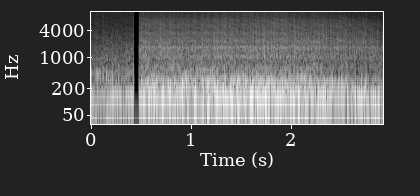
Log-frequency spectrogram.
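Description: An engine drives over thick snow on a frozen lake in Norway. It runs close and loud with a steady, throbbing drone, broken once early by a short cutout before carrying on evenly.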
